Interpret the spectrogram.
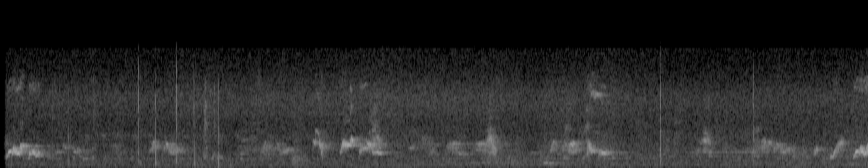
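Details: Decoy red-whiskered bulbul (chào mào mồi) singing: short, bright warbled phrases and chirps, repeated every second or so over steady background hiss, with a few sharp clicks.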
